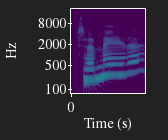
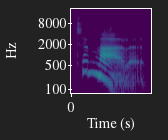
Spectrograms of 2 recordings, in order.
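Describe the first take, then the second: First: "tomato" with an ay in the middle; to-MAY-to pronunciation. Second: "tomato" with a broad ah in the middle; to-MAH-to pronunciation. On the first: Playfully comparing pronunciations with Mike, "tomato" as to-MAY-to. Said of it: "I say tomato". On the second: Playfully comparing pronunciations with Mike, "tomato" as to-MAH-to. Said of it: "you say tomato". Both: Shown as a demonstration.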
